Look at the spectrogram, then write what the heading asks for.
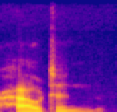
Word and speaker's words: Houghton: over McGuinness by unanimous decision or how or houghton I think I'm on let me get it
